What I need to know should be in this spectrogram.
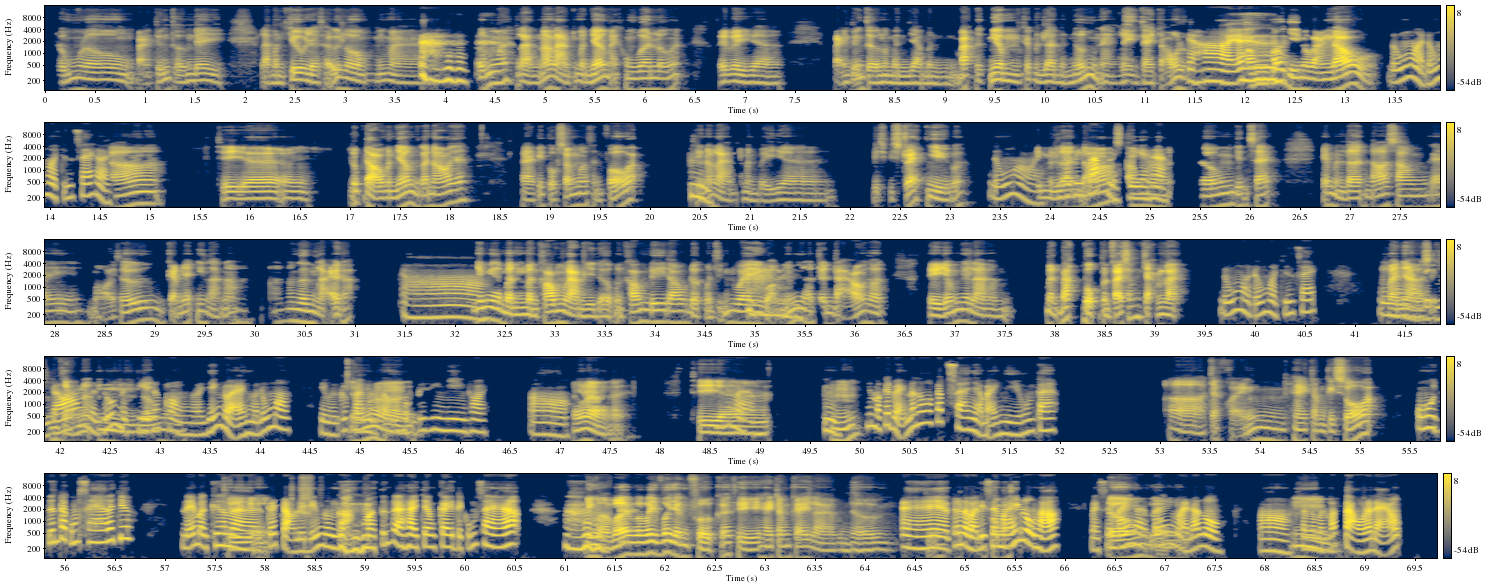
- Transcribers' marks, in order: tapping; chuckle; laughing while speaking: "ơi!"; other background noise; chuckle; laughing while speaking: "gần gần"; other noise; chuckle
- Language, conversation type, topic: Vietnamese, podcast, Chuyến du lịch nào khiến bạn nhớ mãi không quên?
